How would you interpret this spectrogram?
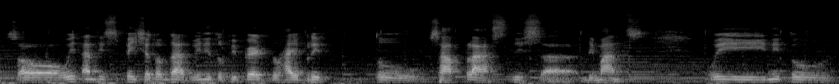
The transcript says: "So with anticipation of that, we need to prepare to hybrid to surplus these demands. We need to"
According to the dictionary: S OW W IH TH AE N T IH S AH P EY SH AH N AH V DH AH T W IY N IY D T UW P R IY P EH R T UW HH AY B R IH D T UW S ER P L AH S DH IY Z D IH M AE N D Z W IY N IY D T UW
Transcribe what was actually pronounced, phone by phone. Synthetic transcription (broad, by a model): S OW W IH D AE N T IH S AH P EY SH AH N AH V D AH T W IY N IY D T UW P R IY P EH R T UW HH AY B R IH D T UW S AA P L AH S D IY S D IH M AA N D S W IY N IY D T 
